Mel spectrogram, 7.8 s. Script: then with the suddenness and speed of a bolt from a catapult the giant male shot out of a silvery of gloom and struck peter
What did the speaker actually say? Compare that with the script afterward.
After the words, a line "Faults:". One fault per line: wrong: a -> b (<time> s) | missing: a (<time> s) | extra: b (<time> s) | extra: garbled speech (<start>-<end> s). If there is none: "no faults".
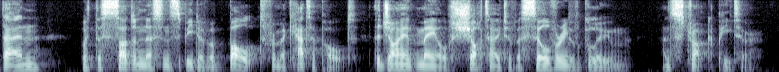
then with the suddenness and speed of a bolt from a catapult the giant male shot out of a silvery of gloom and struck peter
Faults:
no faults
